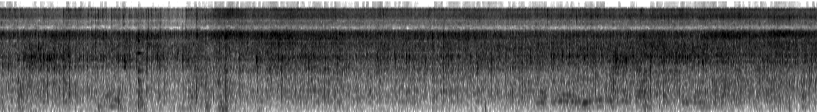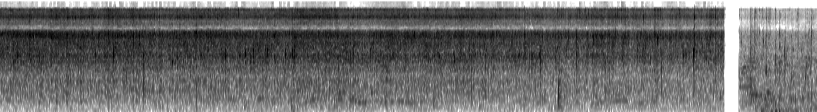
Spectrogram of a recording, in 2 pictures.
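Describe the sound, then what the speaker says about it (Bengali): Leftover food refried in a pan in a home kitchen, a steady, rain-like sizzle that holds for the whole stretch at moderate level, with faint bits of talk in the background. "ভেজে নিচ্ছি।"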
